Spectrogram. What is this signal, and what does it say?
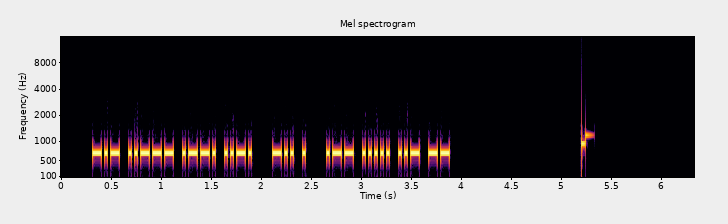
Morse code, heard as a keyed tone, about 40 wpm, 700 Hz. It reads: K2PF DE W5UM
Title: USA Callsign DE Callsign - 4 Characters - 40wpm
